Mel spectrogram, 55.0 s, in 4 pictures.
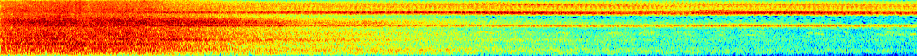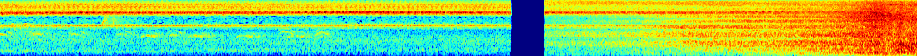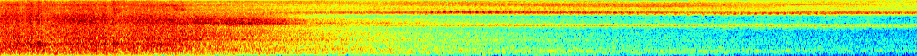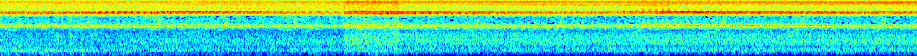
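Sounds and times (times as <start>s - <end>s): high-speed train roaring past: 0.0s - 13.3s, 21.9s - 48.9s
insect chorus: 0.0s - 55.0s.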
